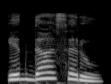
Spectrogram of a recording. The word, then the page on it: ಎದ್ದಾಸರು: kannada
